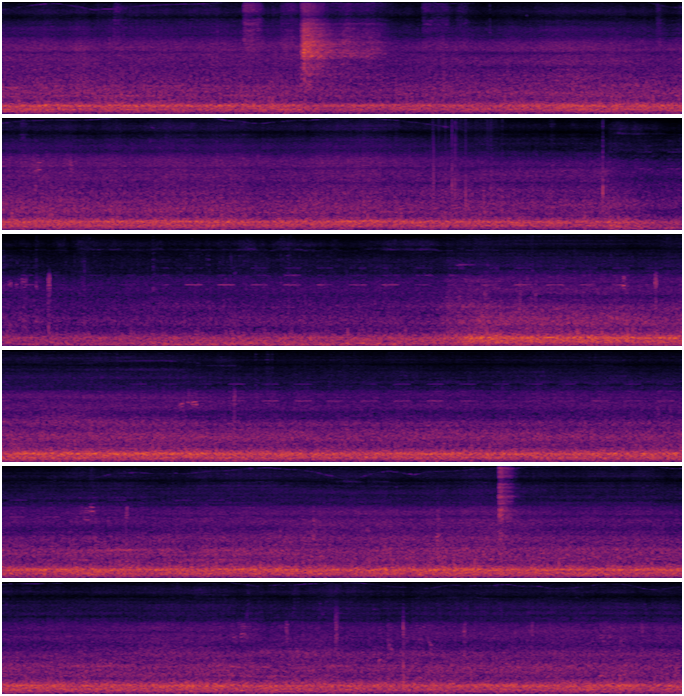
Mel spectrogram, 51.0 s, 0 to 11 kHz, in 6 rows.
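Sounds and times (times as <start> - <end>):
large vehicle engine running: 0.0 - 51.0
sharp hiss of air: 3.0 - 5.8, 40.2 - 40.5.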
